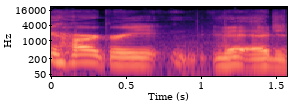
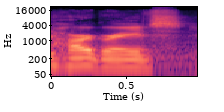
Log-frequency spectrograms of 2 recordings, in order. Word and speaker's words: Hargreaves: be the last usable season but for any Hartree butchered his name Vernon Hargreaves he really needs to develop because well actually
